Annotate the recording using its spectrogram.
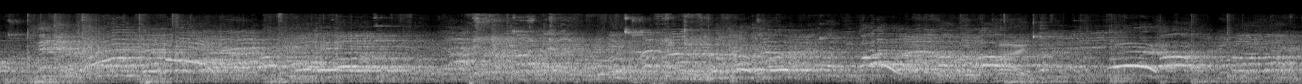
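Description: A crowd of spectators murmurs and calls out.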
